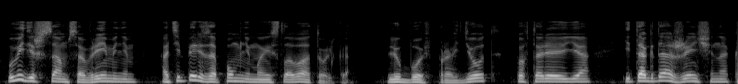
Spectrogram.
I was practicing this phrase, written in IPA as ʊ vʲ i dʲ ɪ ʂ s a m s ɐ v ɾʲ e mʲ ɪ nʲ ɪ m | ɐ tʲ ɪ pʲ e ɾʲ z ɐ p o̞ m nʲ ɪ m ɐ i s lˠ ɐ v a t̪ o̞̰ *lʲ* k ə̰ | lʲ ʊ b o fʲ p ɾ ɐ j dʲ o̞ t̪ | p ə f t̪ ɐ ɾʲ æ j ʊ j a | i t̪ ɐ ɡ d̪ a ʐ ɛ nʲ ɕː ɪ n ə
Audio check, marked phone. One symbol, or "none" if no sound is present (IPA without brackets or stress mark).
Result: lʲ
